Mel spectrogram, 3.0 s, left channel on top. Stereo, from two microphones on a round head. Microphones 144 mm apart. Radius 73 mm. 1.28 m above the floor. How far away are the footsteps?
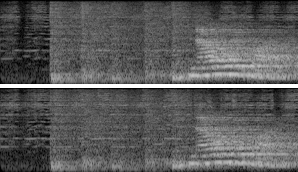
About 3 m.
